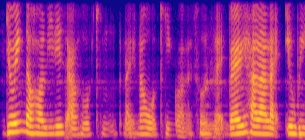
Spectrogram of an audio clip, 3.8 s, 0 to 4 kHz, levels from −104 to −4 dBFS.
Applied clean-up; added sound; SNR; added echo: neural mask model DeepFilterNet 3.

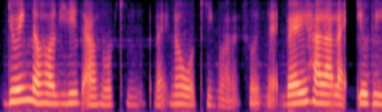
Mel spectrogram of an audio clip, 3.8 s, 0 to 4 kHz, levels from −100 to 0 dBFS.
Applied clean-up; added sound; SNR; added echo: neural separator model SepFormer WHAMR!.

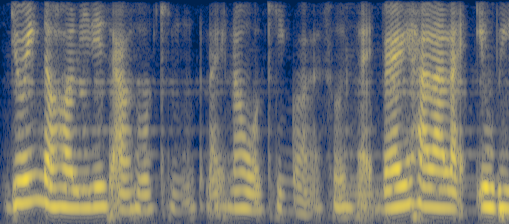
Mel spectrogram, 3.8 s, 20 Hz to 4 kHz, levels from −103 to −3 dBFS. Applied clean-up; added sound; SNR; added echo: neural separator model SepFormer DNS4.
